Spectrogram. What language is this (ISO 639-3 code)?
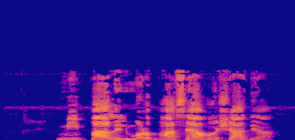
plk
